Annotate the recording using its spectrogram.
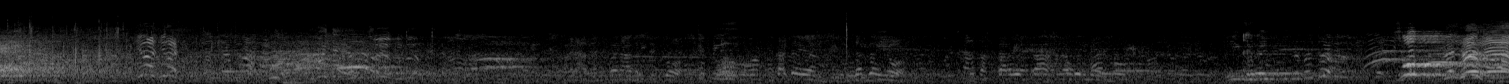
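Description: A large crowd murmurs and calls out in an echoing arena.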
